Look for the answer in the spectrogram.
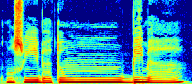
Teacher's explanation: با سے شروع ہو رہا ہے تو یہاں پر اقلاب ہوگا نون کا ساؤنڈ میم میں چینج ہوا تو نون کا ساؤنڈ نہیں پڑھیں گے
